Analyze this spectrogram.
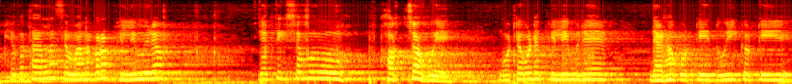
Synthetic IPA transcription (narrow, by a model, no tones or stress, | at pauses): ukʰjɔkɔt̪ʰaelasemanɔkɔɾɔpʰilimiɾɔ | d͡ʒet̪ikisemũkʰɔɾt͡ʃɔɦue | ɡoʈeɡɔɽepʰilimɾe | d̪eɽ̤̃ɔkoʈid̪ujkoʈi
